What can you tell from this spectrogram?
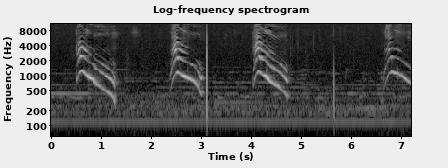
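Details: A rescued kitten on its first day, while being fed, gives loud, high crying meows that slide sharply downward every couple of seconds.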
